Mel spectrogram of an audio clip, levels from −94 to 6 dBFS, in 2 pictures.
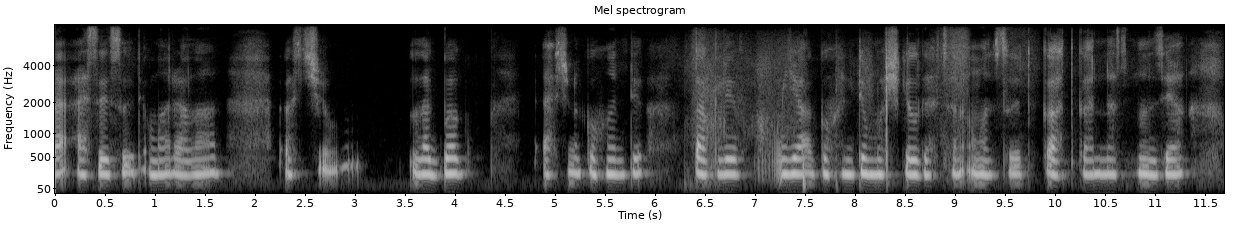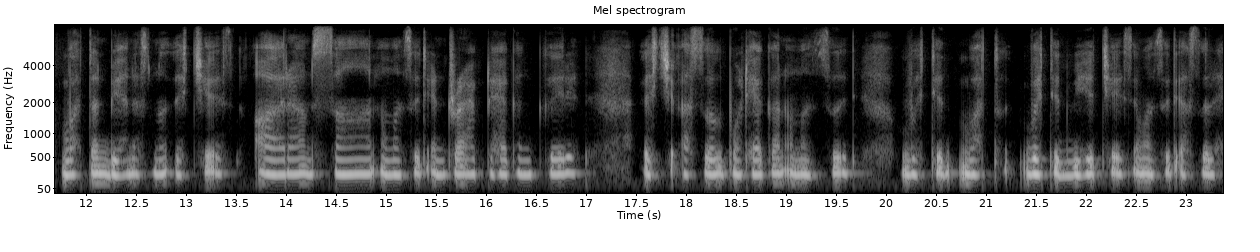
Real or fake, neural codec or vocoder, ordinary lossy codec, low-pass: real; none; none; none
